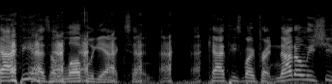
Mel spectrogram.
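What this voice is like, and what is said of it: Usual voice. Nothing is said of it.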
